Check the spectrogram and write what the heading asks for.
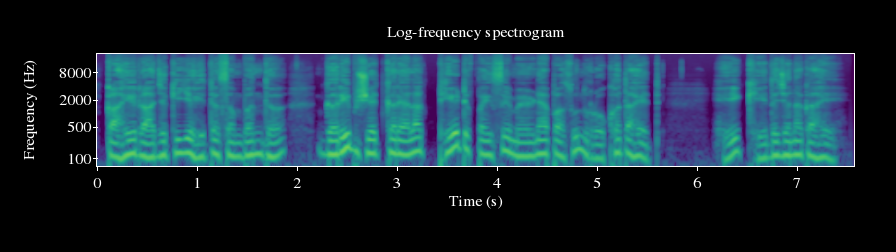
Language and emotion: Marathi, sad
